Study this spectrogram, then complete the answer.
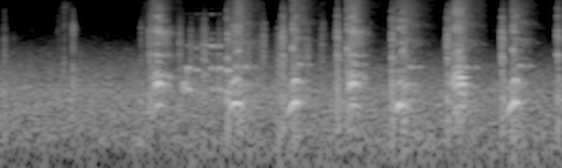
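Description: Short bouncy video game sound effects chirp in a quick, even rhythm.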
